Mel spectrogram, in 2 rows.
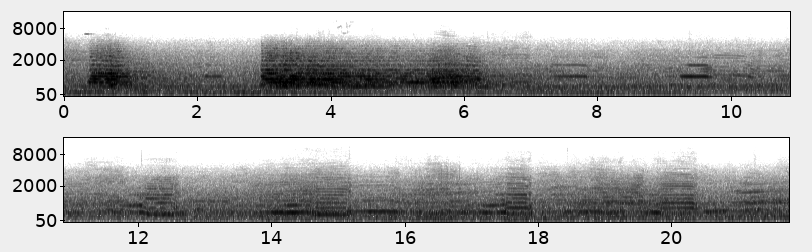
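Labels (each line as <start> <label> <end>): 0.0 A cow moos. 0.3
0.3 A train siren sounds. 1.2
1.2 Cows mooing. 2.9
2.9 A train siren sounds, drawn out. 6.6
6.5 Cows mooing. 21.8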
